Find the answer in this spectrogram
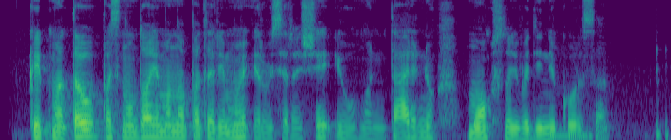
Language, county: Lithuanian, Vilnius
